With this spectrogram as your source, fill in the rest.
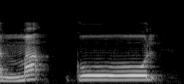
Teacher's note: حمزہ ہے، حمزہ میں جھٹکا لگائیں گے تھوڑا سا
